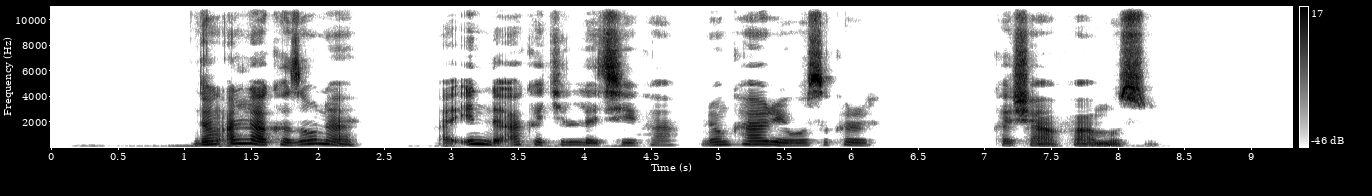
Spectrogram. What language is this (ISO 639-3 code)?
hau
